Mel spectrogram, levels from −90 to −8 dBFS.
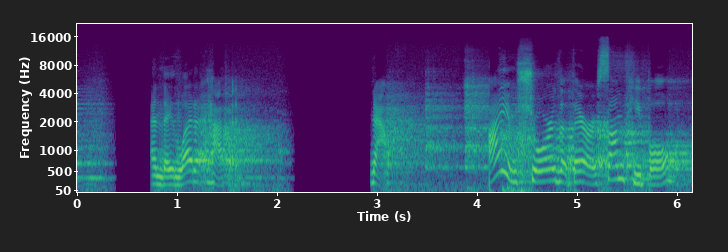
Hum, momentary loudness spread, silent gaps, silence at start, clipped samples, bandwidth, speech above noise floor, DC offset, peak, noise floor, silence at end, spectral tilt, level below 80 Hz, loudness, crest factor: none; 13 LU; 0.39-0.73 s, 2.17-2.93 s; 0 s; under 0.1%; 16 kHz; over 62 dB; under 0.1%; -16 dBFS; under -90 dBFS; 0 s; -3.5 dB/octave; -54 dBFS; -30 LUFS; 16 dB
